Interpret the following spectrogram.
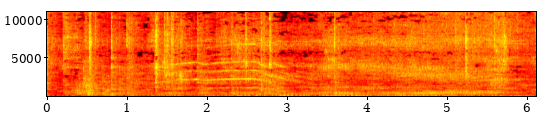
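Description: Street traffic: motor vehicle engines running steadily, with a few sharp clicks early on and a faint high gliding tone about two to three seconds in.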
